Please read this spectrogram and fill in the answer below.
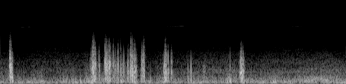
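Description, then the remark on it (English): Wind buffets the microphone in a constant low rumble, broken by several sharp gusty bursts of rough crackle clustered near the middle, loud throughout. “Well, now he's not facing the wind, and we can actually hear what they're saying.”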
